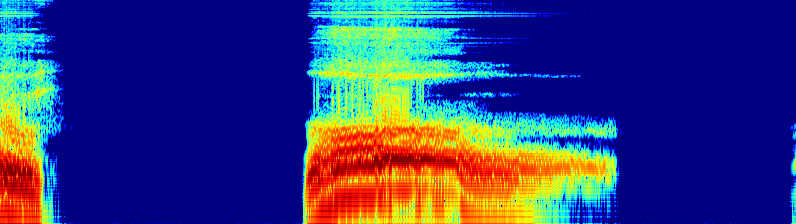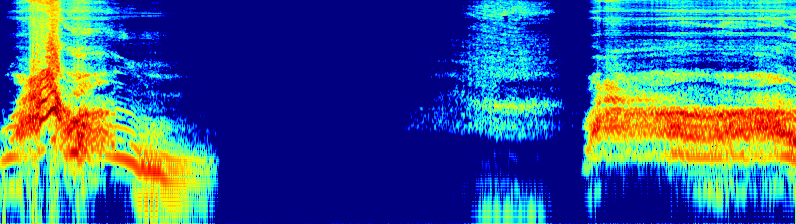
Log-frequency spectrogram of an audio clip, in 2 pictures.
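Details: Cougar, also called mountain lion or puma: three separate loud, harsh, low voiced growling bursts, each lasting about two to three seconds, with silent gaps between them and no other sounds.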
